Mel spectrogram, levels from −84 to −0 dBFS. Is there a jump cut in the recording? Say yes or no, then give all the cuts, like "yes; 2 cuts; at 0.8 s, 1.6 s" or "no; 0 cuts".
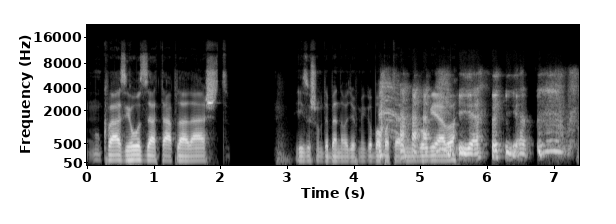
no; 0 cuts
